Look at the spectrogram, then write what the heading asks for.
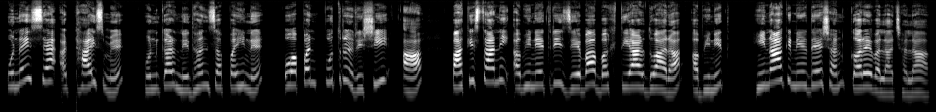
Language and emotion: Maithili, neutral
